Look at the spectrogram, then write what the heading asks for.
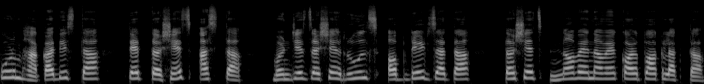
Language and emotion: Goan Konkani, neutral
